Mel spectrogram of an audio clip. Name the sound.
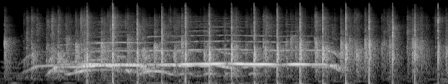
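audience clapping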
